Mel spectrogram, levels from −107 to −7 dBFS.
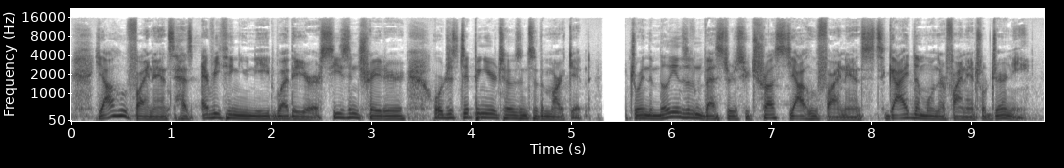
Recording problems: squashed, flat; heavily

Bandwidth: 15.5 kHz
